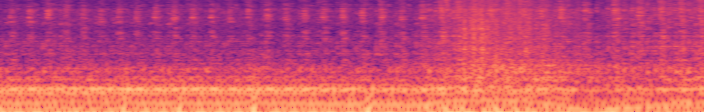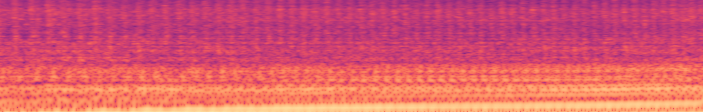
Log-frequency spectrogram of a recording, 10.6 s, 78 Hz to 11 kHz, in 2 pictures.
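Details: 1972 Ford Mustang driving home, phone in the dash, before repair: deep, rough puffing rumble growing louder as the car pulls away and gains speed, from an exhaust leak.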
